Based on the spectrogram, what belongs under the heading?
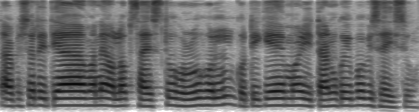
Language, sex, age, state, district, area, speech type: Assamese, female, 30-45, Assam, Dhemaji, urban, spontaneous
